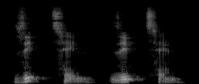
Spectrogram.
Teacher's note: This B becomes a P, as do all voiced consonants at the end of a syllable in German.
